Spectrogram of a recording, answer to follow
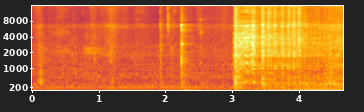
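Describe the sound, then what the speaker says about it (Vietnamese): A motor scooter engine, just repaired, cranks with a few quiet attempts, then catches and starts, settling into a loud, steady idle close by. "giờ lổ máy lên xem êm chưa nhé"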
